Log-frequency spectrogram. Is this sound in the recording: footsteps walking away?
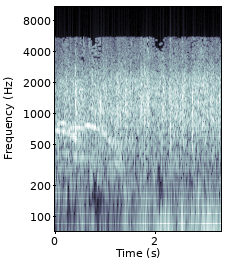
no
